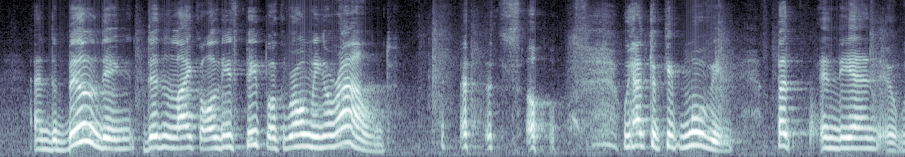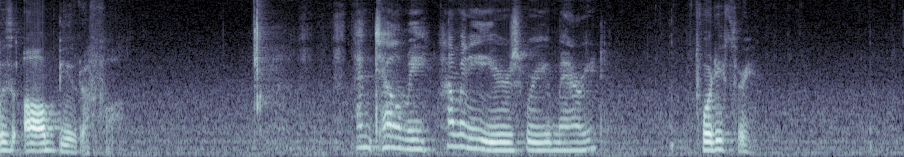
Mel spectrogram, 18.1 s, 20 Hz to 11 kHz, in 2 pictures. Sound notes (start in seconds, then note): 4.4 laughing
